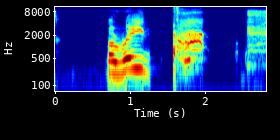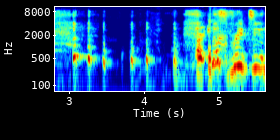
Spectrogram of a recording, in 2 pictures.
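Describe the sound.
Coughing and throat clearing from a tickle in the throat: a few rough, hoarse bursts, followed by people talking and some chuckling.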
